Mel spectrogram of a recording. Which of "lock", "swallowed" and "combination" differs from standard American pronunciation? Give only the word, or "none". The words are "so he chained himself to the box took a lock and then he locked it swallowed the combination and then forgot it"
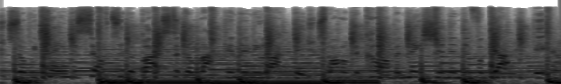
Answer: swallowed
